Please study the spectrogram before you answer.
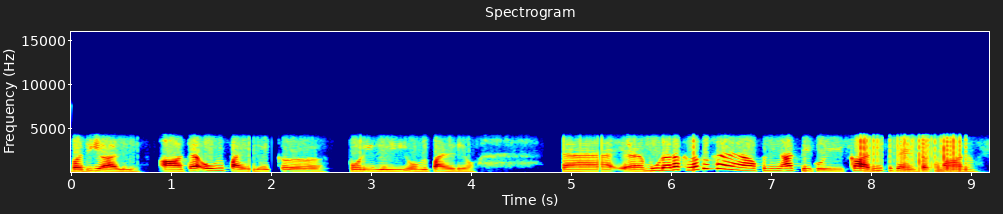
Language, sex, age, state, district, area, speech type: Dogri, female, 30-45, Jammu and Kashmir, Kathua, rural, conversation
